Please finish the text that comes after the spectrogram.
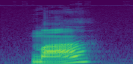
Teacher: The second tone is rising from degree 3 to 5.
